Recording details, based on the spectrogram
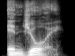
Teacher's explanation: The stress is on joy, not enjoy. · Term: Word stress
